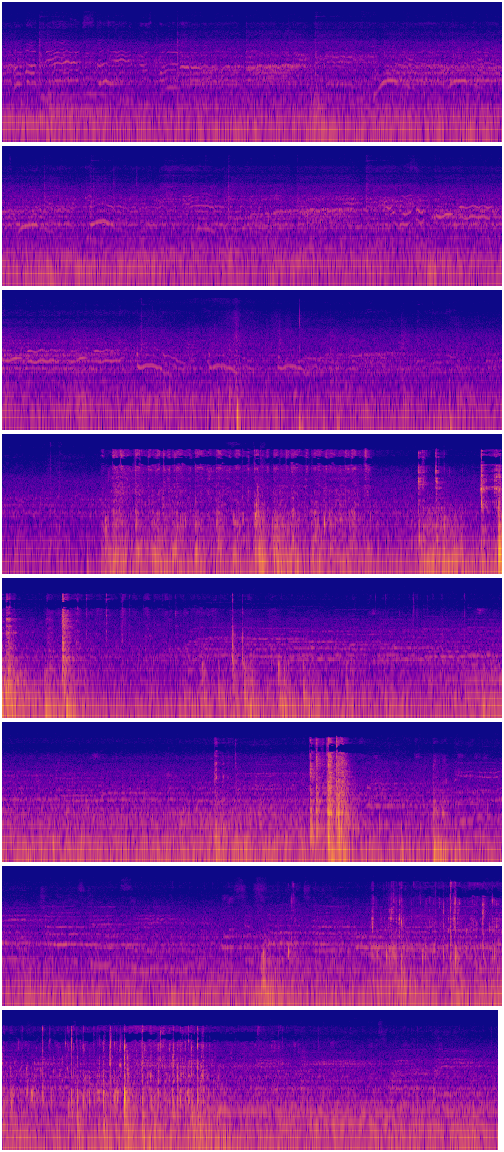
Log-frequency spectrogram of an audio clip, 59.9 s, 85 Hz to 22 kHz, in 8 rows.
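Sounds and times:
bubbles popping: 50.5 - 55.7
liquid pouring and splashing: 50.5 - 57.0.

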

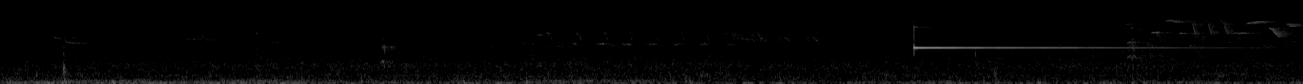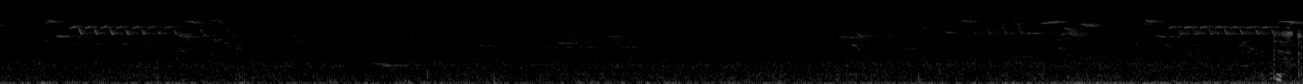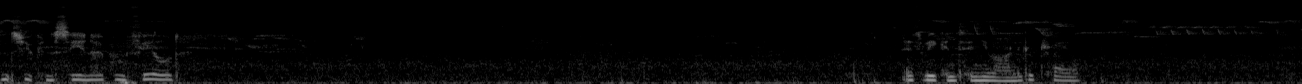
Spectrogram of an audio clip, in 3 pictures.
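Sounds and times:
woodland birds singing: 0.0 - 39.0
bell-like ring: 9.2 - 11.8.

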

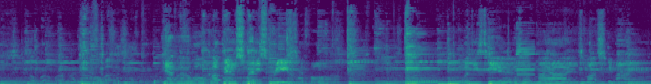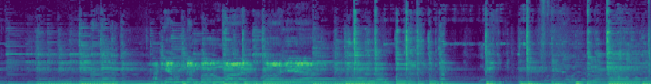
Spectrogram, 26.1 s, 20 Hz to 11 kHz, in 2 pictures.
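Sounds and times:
man singing: 0.0 - 13.2, 15.8 - 21.8
acoustic guitar: 0.0 - 26.0.

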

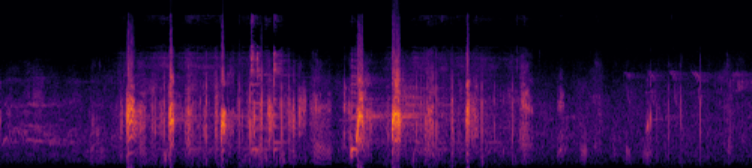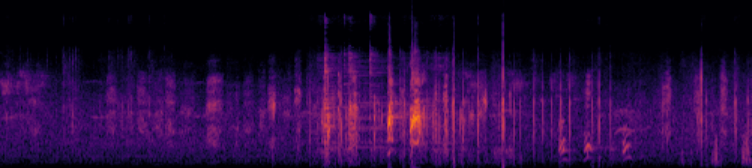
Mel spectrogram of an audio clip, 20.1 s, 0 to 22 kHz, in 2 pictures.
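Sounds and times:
dogs barking: 1.6 - 3.8, 4.6 - 7.6, 13.4 - 16.1.

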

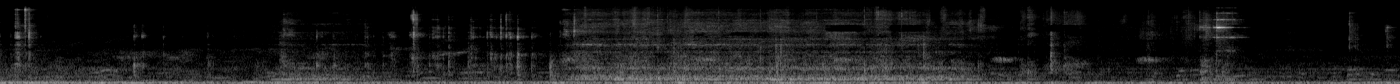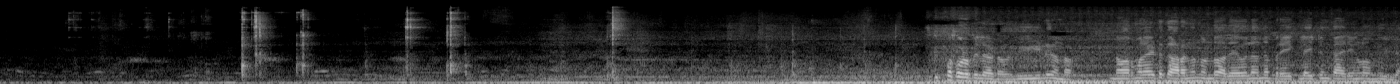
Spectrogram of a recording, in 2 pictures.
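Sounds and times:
metal tools clinking: 0.0 - 0.5, 3.2 - 5.8, 11.9 - 12.6, 14.6 - 17.2.

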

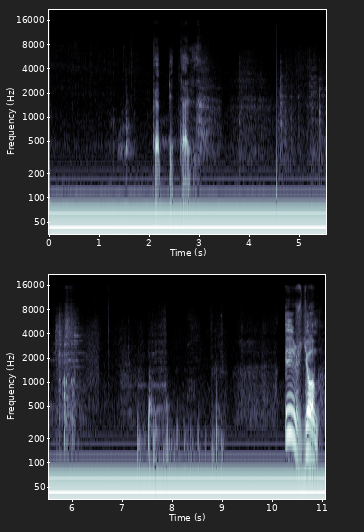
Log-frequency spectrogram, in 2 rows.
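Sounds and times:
steady low hum: 0.0 - 11.0
cookware clattering and scraping: 4.6 - 6.3.

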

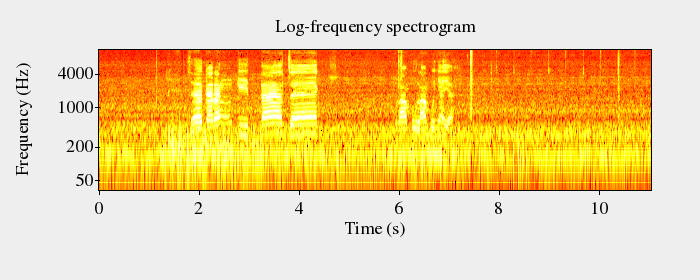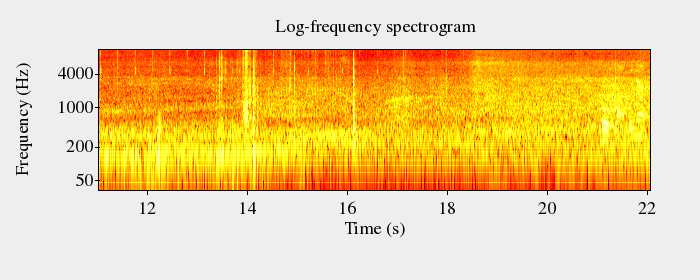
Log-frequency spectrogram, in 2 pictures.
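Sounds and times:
car engine idling: 0.0 - 22.0
sharp clicks and knocks: 10.0 - 17.2.

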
